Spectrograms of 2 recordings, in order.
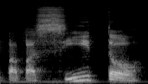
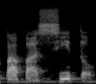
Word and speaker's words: papacito: Colombian papacito. If you're not going to say it right, don't say it at all.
